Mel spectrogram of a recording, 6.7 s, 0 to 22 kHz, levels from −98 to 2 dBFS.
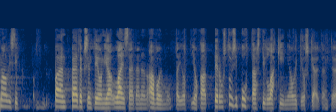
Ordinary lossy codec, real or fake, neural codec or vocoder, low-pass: none; real; none; none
